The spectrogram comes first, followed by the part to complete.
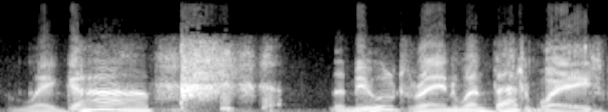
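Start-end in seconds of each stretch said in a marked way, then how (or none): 0.1-0.8 insistent rousing call. Acted. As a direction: Wake up, pitched high and stretched. Rousing him a second time.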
